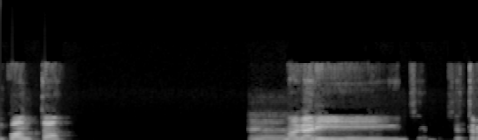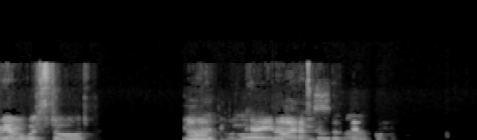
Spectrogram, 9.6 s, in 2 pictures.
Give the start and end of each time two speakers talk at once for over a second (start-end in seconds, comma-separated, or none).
6.7-8.5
